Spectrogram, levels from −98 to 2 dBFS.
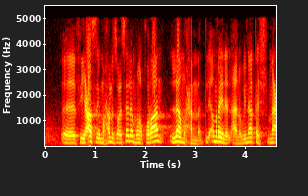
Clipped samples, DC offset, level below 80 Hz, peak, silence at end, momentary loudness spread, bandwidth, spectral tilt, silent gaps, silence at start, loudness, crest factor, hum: under 0.1%; under 0.1%; -60 dBFS; -6 dBFS; 0 s; 9 LU; 5.2 kHz; -8.5 dB/octave; none; 0.35 s; -22 LUFS; 16 dB; none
